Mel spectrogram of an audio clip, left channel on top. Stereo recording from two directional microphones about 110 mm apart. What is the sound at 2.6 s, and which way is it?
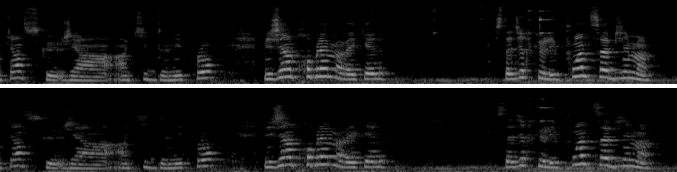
Speech, 10° left (ahead or behind).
